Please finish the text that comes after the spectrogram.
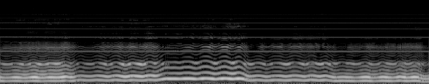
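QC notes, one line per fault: throughout, switching supply whistle: a thin high whistle sits under the music for the whole clip, its pitch wandering slightly between 1.77 and 1.79 kHz, roughly 2 kHz in round terms, at about 30 dB below the music. A switching power supply in the chain is dropping into an audible burst mode, or beating against another supply, so its switching energy lands in the hearing range and leaks into the audio.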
